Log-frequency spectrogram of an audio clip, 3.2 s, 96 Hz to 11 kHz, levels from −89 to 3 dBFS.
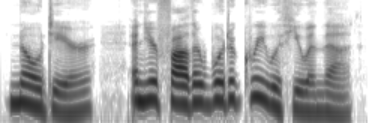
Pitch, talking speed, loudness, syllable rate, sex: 190 Hz, 210 wpm, -19 LUFS, 5.0 syllables/s, female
